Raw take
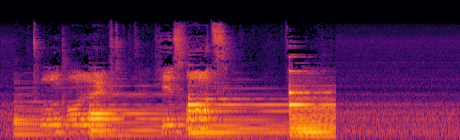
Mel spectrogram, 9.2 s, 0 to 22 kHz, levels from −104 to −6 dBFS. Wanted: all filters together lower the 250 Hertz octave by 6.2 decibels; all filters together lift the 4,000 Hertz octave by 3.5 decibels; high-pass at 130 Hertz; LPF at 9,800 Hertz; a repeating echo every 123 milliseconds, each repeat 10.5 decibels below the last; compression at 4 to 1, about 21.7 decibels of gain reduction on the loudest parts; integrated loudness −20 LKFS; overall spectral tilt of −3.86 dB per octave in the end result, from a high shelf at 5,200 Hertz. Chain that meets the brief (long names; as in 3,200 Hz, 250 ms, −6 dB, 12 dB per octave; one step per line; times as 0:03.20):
high-pass filter 130 Hz
low-pass filter 9,800 Hz
parametric band 250 Hz −8.5 dB
parametric band 4,000 Hz +3.5 dB
high-shelf EQ 5,200 Hz +5 dB
downward compressor 4 to 1, threshold −39 dBFS
repeating echo 123 ms, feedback 30%, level −10.5 dB
level +20 dB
